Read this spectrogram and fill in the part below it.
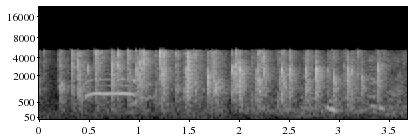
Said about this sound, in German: Also vielleicht einmal ein Applaus für Ehrlich.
